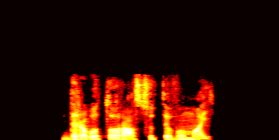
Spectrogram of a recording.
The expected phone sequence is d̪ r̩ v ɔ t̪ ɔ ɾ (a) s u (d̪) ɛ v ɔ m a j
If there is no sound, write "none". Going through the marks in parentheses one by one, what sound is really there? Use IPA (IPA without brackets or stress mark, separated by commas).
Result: a, t̪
